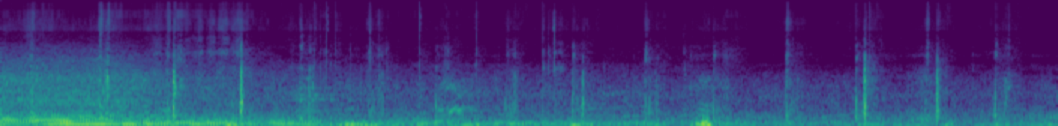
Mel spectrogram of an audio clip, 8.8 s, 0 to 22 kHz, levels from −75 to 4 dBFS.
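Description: Across the whole clip the sounds come out grainy and rough, with tonal parts turned noisy, yet the top end stays open to about 20.4 kHz. This is likely Opus compression in its music mode, filling starved bands with noise, which fits a low rate near 24 kbps.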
